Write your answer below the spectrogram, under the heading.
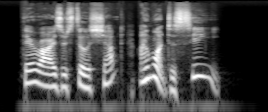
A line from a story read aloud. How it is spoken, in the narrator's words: Natalie squeals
